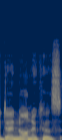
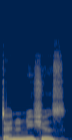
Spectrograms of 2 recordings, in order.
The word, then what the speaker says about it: Deinonychus: For example, I recently learned that it's supposed to be Deinonychus instead of Deinonychus.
